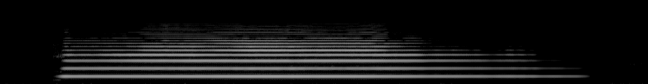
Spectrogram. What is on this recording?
Part of the Good-sounds dataset of monophonic instrumental sounds.
instrument::sax_baritone
note::B
octave::2
midi note::35
good-sounds-id::5372
Intentionally played as an example of bad-dynamics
